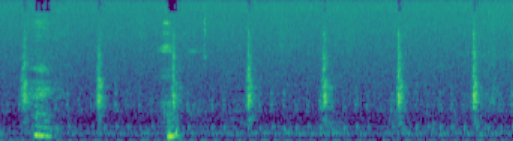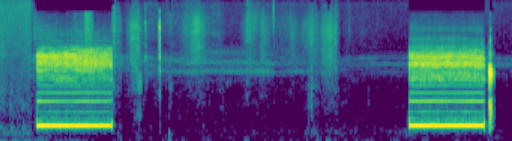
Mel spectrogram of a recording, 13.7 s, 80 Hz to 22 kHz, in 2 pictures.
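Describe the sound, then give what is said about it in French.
A telephone call to a psychiatric hospital being dialed, with a run of soft clicks, followed by two long, loud ringing tones on the line separated by a few seconds of quiet. “Euh, je vous téléphone parce que euh, je cherche des archives d'un dossier médical euh, d'une dame qui est passée chez vous euh, à l'hôpital psychiatrique, décédée en 1993.”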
